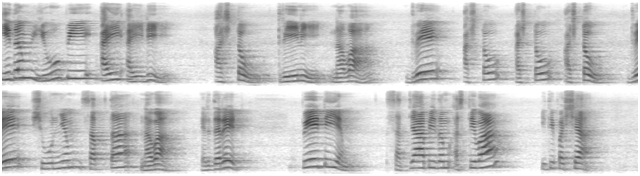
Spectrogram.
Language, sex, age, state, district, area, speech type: Sanskrit, male, 30-45, Telangana, Medak, rural, read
